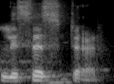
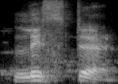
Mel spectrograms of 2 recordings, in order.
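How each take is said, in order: First: Every letter of the name is sounded out. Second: The name is said in a shortened form. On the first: The speaker calls it wrong. "not Leicester" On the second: The speaker calls it right. "Lister, not Leicester"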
